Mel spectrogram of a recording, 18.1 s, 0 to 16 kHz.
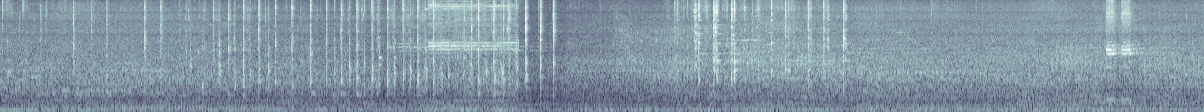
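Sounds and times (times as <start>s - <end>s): metal spatula clicking on griddle: 10.1s - 12.8s.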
